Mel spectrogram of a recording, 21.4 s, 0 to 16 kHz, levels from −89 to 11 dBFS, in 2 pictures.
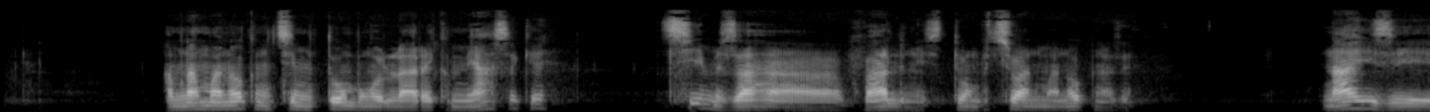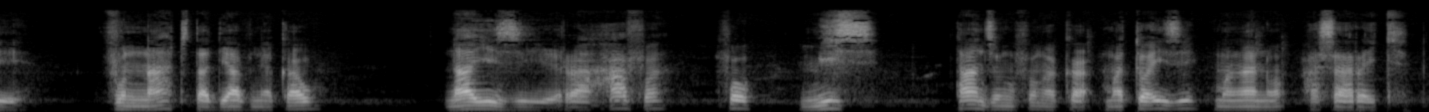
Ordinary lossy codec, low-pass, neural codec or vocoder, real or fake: MP3, 48 kbps; 14.4 kHz; none; real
